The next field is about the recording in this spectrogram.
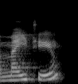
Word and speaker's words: Maite: So actually, it's pronounced uh, Maiti.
